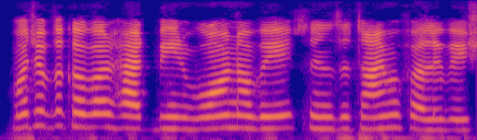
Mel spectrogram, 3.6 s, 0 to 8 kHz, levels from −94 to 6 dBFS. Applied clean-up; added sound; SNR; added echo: none; none; none; none.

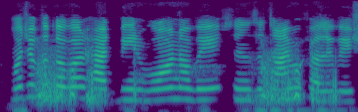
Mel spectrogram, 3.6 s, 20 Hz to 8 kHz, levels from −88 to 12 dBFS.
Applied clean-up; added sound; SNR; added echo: classical method Wiener filter.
